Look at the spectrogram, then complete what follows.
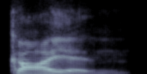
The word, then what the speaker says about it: cayenne: In English, it's cayenne. You pronounce it cayenne.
